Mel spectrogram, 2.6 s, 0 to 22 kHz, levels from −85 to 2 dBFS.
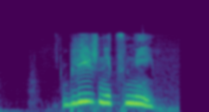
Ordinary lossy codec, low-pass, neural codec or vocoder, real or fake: AAC, 32 kbps; 7.2 kHz; none; real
